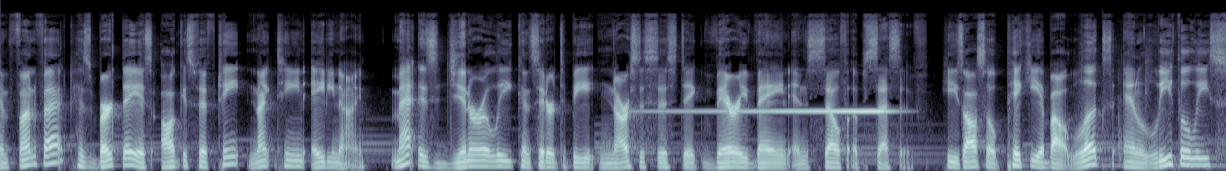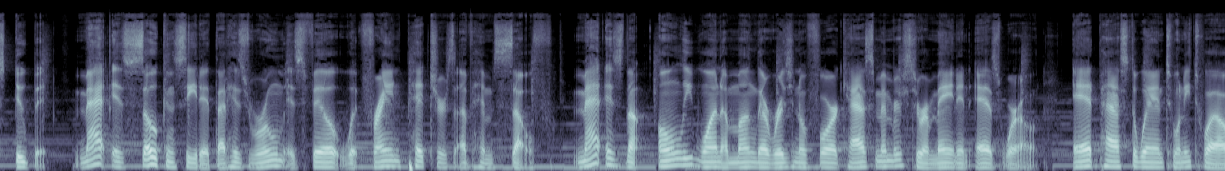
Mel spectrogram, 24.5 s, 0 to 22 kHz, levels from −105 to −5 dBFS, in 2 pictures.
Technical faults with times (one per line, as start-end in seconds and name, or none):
6.17-9.19 loudspeaker feedback squeal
